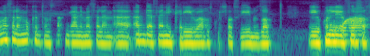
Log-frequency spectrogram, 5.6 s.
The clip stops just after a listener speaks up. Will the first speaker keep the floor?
Yes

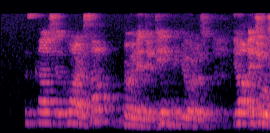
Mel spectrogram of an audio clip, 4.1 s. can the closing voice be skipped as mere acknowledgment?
No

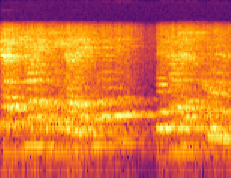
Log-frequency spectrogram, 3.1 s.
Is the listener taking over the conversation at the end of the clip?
No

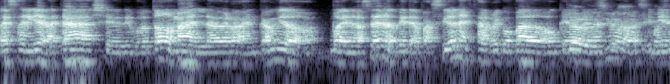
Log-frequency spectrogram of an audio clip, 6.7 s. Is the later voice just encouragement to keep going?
No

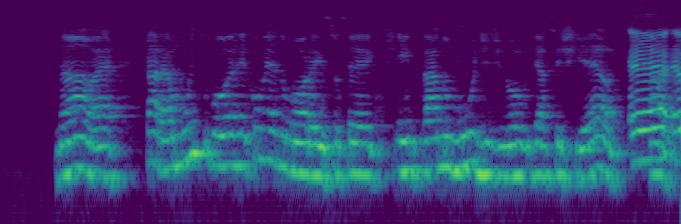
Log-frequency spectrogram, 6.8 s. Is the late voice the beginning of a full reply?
Yes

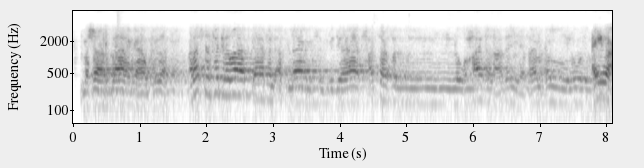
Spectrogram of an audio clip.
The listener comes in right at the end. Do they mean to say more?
Yes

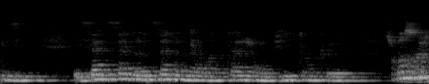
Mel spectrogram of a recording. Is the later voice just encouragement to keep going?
Yes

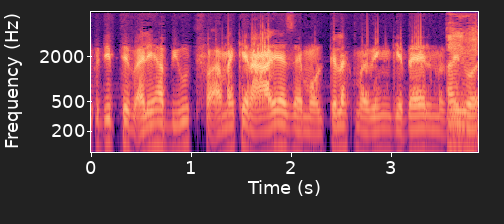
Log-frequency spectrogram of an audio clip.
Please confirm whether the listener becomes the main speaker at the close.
No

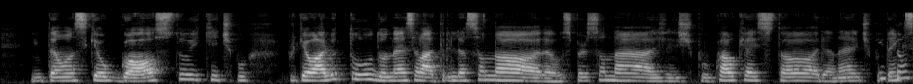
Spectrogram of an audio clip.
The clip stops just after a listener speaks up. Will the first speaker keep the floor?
No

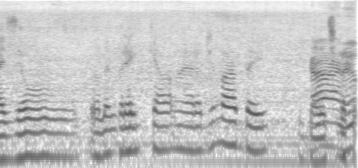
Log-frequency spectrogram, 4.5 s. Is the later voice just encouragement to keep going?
Yes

